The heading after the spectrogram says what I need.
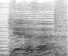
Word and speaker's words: Genever: We're starting with the Genever, or in my case, Jennifer. That's how you say her name.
